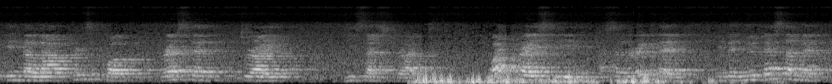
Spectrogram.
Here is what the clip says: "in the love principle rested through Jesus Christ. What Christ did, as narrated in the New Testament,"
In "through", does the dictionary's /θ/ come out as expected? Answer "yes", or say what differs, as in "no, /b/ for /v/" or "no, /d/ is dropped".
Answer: no, /t/ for /θ/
